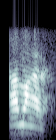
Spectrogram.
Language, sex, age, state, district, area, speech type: Tamil, male, 45-60, Tamil Nadu, Tiruvannamalai, rural, conversation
